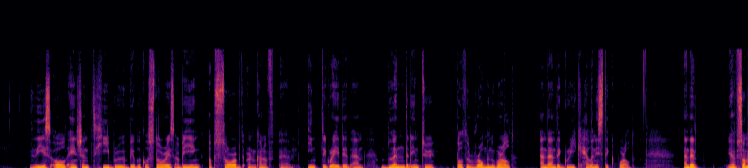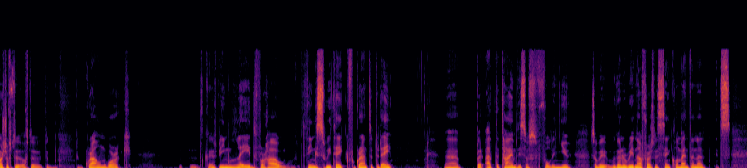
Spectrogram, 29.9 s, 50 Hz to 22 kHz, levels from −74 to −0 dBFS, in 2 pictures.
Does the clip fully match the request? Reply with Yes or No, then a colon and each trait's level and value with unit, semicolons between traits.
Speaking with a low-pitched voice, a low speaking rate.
No: low, 115 Hz; average, 150 wpm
